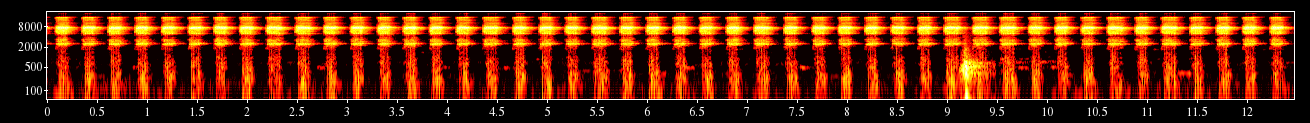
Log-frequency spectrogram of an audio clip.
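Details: Katydid, called walang kecek, sounding after dark with a shrill, strongly rhythmic pulsing buzz about four times per second; a brief soft low thud intrudes near the end.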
